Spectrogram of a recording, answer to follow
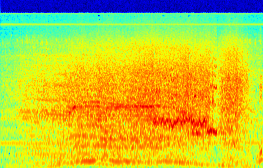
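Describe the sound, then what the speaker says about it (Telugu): A car in a Telugu action film races in and skids to a halt: engine roar swells over several seconds into a loud tire screech that tails off near the end. "మెరుపు వేగంతో కారు వచ్చాగింది."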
